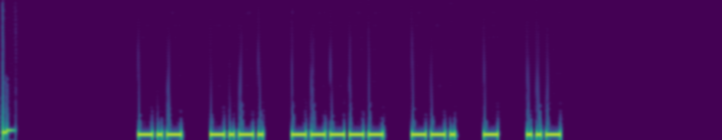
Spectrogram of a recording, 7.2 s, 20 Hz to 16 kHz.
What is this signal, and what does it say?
Morse code, heard as a keyed tone, about 25 wpm, spaced as for 18 wpm, 700 Hz. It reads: KC0GTU
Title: USA Call Signs - 6 Characters - 2x Character Spacing - 25wpm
